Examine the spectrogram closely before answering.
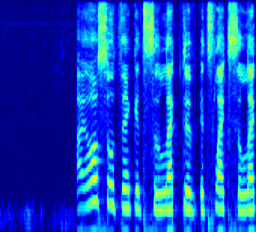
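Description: A woman speaks loudly into a microphone.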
